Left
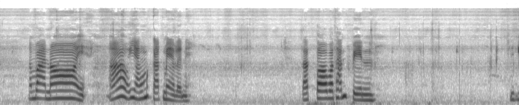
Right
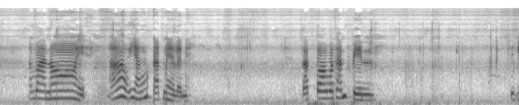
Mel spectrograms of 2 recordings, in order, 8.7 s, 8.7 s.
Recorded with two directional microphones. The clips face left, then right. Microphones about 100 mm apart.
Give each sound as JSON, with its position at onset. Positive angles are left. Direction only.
{"t": 0.4, "sound": "a woman's voice", "side_deg": 90}
{"t": 5.0, "sound": "speech", "side_deg": 70}
{"t": 8.2, "sound": "a sound", "side_deg": 20}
